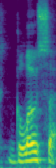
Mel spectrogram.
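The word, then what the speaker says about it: γλῶσσα: just those are all the letters but it's glow so and it means tongue so when in Corinth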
